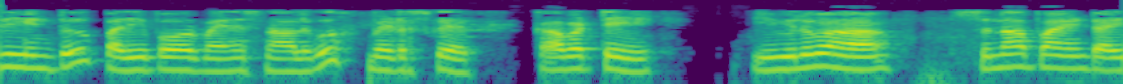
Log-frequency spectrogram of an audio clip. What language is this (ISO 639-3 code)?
tel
